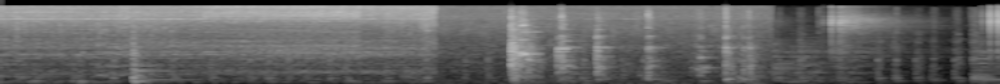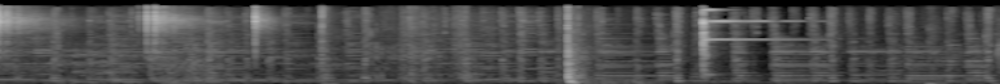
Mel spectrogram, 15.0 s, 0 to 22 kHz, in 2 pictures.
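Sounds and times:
tap water running into kettle: 0:00.0 - 0:05.7.

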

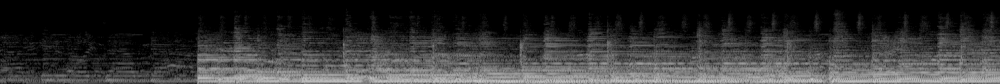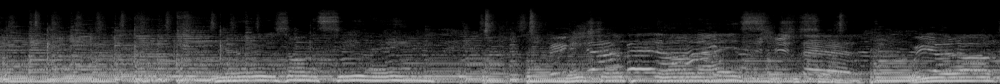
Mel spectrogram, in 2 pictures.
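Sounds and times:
guitar music: 0:00.0 - 0:20.0
person singing: 0:06.0 - 0:20.0.

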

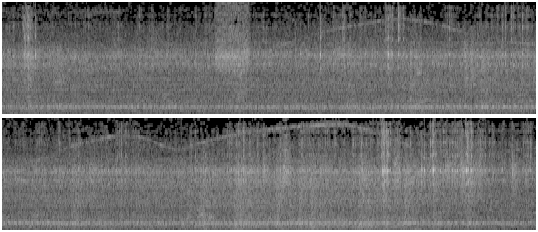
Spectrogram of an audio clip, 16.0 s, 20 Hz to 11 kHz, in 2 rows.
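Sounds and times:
bus diesel engine drone: 0:00.0 - 0:16.0.

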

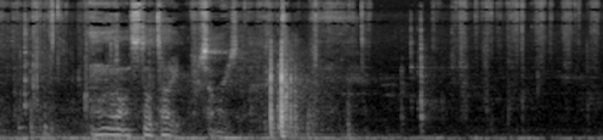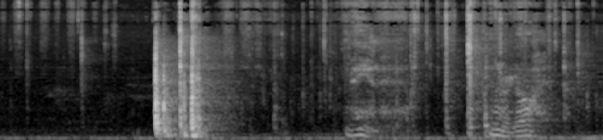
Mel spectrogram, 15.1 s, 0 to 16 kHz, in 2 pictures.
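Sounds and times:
loud knocks of parts shifting: 0:03.3 - 0:04.0, 0:09.5 - 0:10.5.

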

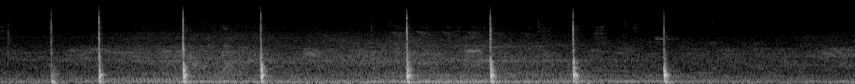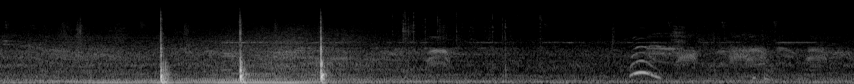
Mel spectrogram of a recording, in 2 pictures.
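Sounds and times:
crow cawing: 0:00.5 - 0:03.4, 0:04.1 - 0:05.1, 0:12.8 - 0:13.1, 0:15.1 - 0:17.0
knife knocking on wooden block: 0:10.2 - 0:10.4.

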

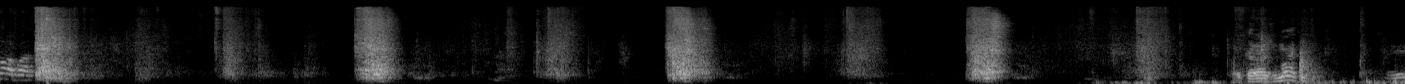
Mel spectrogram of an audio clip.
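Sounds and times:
shovel scraping concrete: 0:00.0 - 0:02.8, 0:03.5 - 0:09.0, 0:09.6 - 0:11.8.

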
